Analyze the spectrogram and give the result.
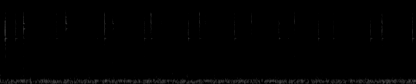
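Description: Light, rapid taps on a glass bottle of prickly pear cactus syrup produce a quick series of bright, clicky ticks with a faint ring near 3.3 kHz that dies away almost instantly. A steady low hum runs underneath the whole time.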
